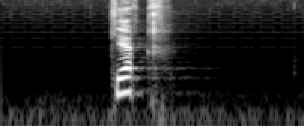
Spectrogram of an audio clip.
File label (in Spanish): rojo, awakateko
